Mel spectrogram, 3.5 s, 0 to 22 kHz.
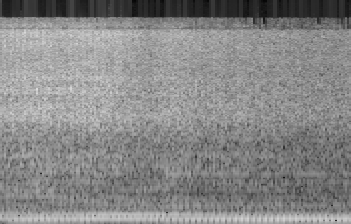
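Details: Warm Honda Civic hatchback with built high-compression B-series (B18C) engine, Skunk2 valvetrain, cam gears, ported intake, custom 4-1 header, twin-loop exhaust, daily driver in for timing belt/water pump/plugs/fluids maintenance: deep even low rumble, steady beat, no ticks or knocks; strong smooth-running engine.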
